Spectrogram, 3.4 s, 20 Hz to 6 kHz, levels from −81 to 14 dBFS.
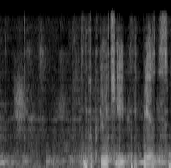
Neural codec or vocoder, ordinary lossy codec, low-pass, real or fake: codec, 24 kHz, 1 kbps, SNAC; none; 5.4 kHz; fake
